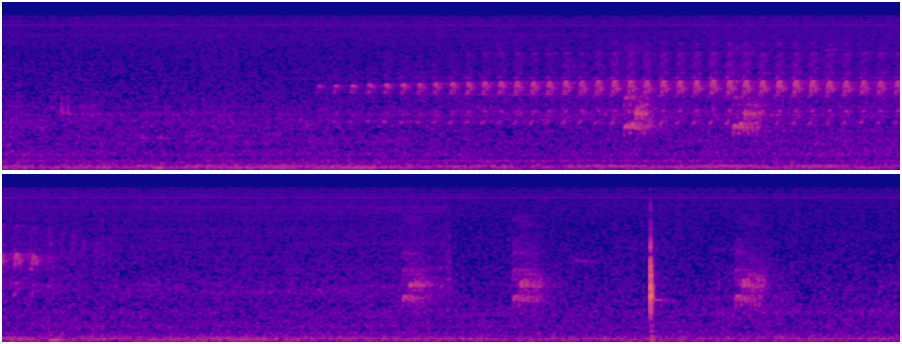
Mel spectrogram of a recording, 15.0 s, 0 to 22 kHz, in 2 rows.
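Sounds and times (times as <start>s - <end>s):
short lower bird calls: 2.6s - 7.9s, 13.6s - 13.9s.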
